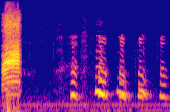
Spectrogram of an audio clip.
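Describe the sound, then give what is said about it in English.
A sharp, loud burst opens, then a duck quacks five times in quick succession, nasal, with short even gaps between calls and no talking. “incoming! Duck! No, duck!”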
